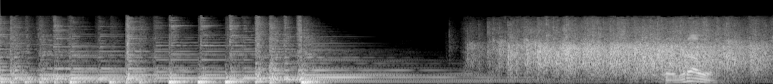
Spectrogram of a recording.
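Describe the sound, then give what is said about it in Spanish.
Rhythmic music plays and fades out, then a crowd of about 400 street onlookers watching through the window of a radio studio bursts into steady, dense live applause, not canned, that fills the last few seconds, with a brief cheer rising near the end. “Aplausos es de la gente de la calle.”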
